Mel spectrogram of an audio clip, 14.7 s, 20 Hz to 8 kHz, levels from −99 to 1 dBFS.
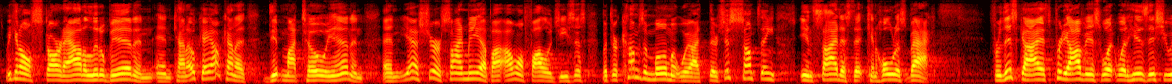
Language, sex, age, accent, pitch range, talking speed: English, male, 40-59, American, 150-205 Hz, 245 wpm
